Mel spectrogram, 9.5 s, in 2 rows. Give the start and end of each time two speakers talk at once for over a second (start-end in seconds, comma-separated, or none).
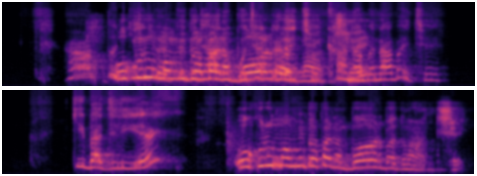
1.2-3.6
